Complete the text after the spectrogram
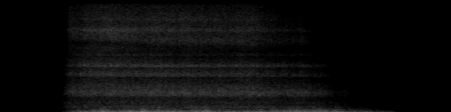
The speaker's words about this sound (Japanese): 梵天終了。じゃあ、また息かけるね。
